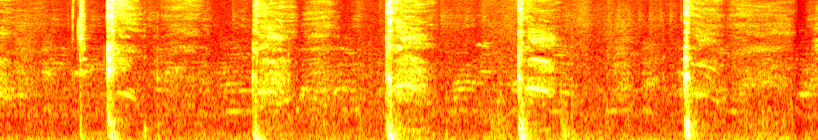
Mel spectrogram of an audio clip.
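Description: A man coughing, about five short coughs spaced over the few seconds, while smoking a blunt in a smoke-filled enclosed space.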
